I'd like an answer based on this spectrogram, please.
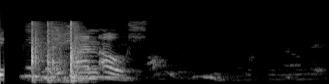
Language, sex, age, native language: Icelandic, male, 8, Icelandic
